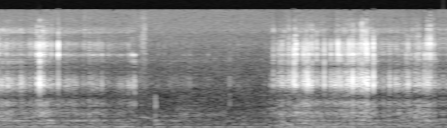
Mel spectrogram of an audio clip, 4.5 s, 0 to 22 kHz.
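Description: Long acrylic nails on both hands scratch rapidly across the metal top of a black, hollow, cylindrical 3Dio binaural microphone housing. The result is a bright, crackly rasping centered around 1.4 kHz that thins to a quieter, sparser scratch in the middle. It then swells back into dense, louder scraping toward the end.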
